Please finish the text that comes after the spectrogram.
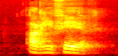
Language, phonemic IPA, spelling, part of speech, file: Dutch, /ɑriveːr/, arriveer, verb, Nl-arriveer.ogg
- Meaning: inflection of arriveren: 1. first-person singular present indicative 2. second-person singular present indicative 3. imperative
